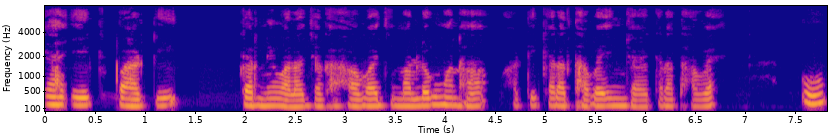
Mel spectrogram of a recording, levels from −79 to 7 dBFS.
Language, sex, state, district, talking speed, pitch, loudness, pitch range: Chhattisgarhi, male, Chhattisgarh, Kabirdham, 140 wpm, 150 Hz, -18 LUFS, 145-160 Hz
